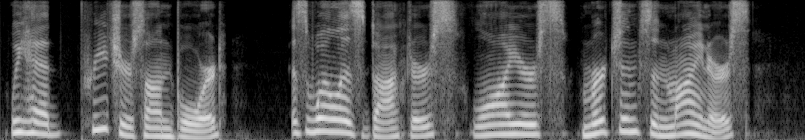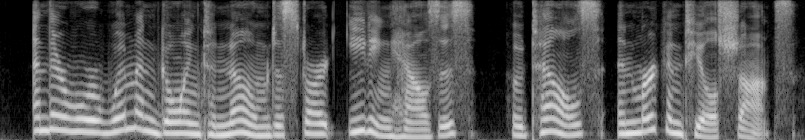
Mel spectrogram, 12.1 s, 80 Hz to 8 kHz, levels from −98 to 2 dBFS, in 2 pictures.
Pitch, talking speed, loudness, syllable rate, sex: 215 Hz, 140 wpm, -16 LUFS, 4.2 syllables/s, female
